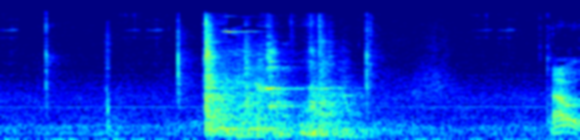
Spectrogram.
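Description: A metal stove door clanks and creaks open.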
